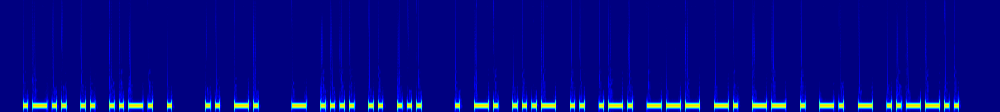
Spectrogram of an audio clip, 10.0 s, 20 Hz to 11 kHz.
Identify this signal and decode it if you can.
Morse code, heard as a keyed tone, about 25 wpm, 700 Hz. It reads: LIFE IN THIS ENVIRONMENT?
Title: Sentences from Top 1000 Words - Review Part 5 - 25wpm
